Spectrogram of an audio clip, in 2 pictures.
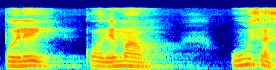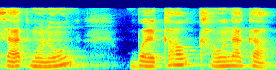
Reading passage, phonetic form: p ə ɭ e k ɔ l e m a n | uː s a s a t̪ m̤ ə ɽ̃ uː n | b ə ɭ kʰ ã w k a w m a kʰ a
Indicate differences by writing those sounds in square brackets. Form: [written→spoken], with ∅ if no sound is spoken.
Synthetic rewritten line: p ə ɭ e k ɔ l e m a [n→m] | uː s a s a t̪ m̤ ə ɽ̃ uː n | b ə ɭ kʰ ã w [k→kʰ] a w [m→n] a [kʰ→k] a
